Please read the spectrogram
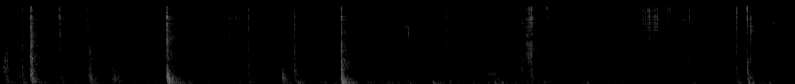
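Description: Cut-out adhesive vinyl being peeled and pressed down onto a plastic sheet: faint, short crackles and ticks at irregular intervals, a dozen or so in all.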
